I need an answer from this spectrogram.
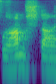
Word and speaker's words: Rammstein: I think the first sponsor, they would get upset if we don't pronounce the name right. It's Rammstein, the fan club of the band Rammstein.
